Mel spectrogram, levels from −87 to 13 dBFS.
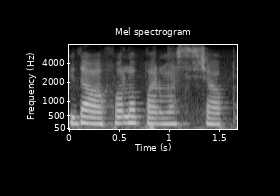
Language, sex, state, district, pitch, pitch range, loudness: Kannada, female, Karnataka, Koppal, 205 Hz, 200-225 Hz, -17 LUFS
